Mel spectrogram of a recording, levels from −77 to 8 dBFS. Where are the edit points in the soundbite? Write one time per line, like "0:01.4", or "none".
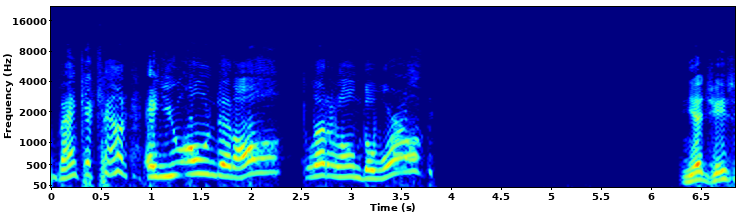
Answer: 0:02.5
